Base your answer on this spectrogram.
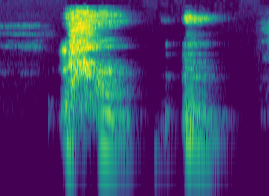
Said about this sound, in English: not the only one that has a cough, it seems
